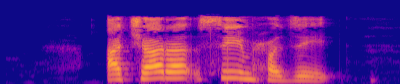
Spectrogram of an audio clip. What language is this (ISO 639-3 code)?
abk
